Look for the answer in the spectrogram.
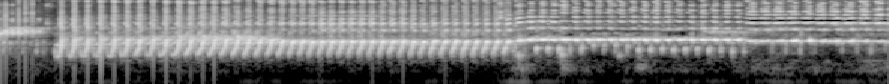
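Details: Malinois Waterslager canary singing a low, rolling trill for about four seconds that ends in a long, steady whistled note held for several seconds.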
